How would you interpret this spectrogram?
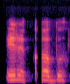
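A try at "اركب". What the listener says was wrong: نہیں رو پہ قلقلہ نہ کرے ارکب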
